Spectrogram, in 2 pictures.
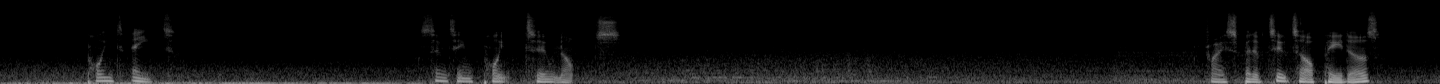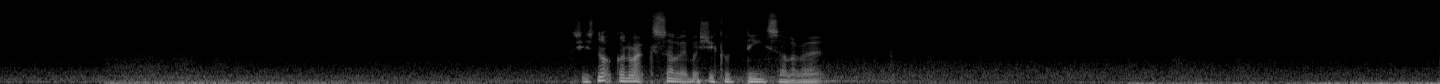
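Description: Stormy sea waves roll and crash steadily.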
